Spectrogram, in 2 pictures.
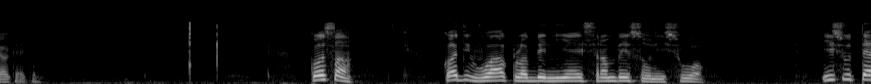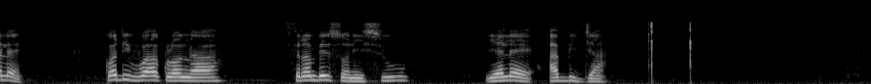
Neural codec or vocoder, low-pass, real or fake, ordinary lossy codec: codec, 16 kHz, 16 kbps, FunCodec, trained on Chinese and English, 50 frames a second; 7.2 kHz; fake; MP3, 96 kbps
